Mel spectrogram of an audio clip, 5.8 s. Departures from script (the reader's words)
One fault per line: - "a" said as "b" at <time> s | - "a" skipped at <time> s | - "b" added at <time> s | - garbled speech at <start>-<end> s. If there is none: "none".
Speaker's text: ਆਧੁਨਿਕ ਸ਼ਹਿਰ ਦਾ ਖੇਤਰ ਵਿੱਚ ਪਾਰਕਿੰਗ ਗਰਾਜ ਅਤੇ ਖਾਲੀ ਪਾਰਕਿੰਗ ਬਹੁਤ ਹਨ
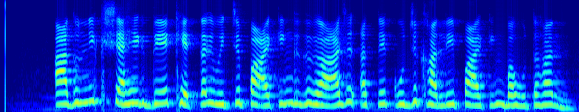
- "ਦਾ" said as "ਦੇ" at 1.5 s
- "ਕੁਝ" added at 3.9 s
